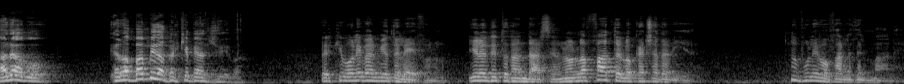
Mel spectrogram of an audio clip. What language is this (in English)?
Italian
